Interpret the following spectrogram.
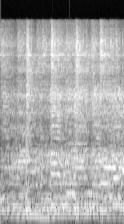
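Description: Live rock band playing: electric guitars, bass guitar and drums in an instrumental stretch between sung lines.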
